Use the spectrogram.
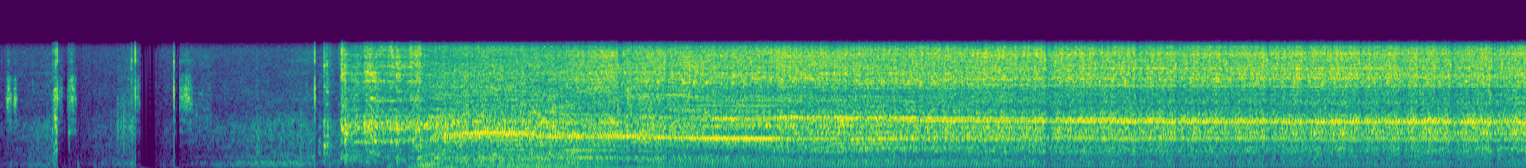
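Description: A few clunks and a brief crank, then a car engine catches and settles into a steady, close idle that continues to the end.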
